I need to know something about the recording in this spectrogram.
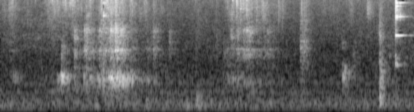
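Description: Faint clinks and handling noises of a dropper in small glass cups of coloured liquid, with one sharper clink near the end.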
